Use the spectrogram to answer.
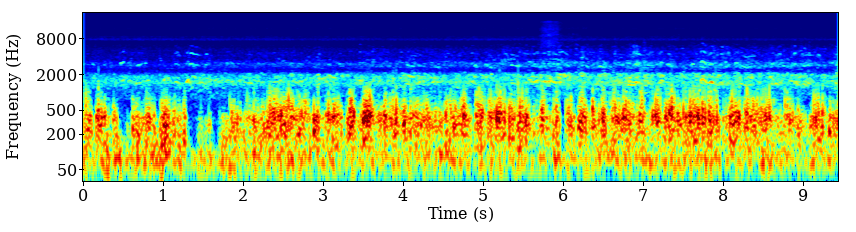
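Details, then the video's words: Large wintering goose flock in Dobrogea, SE Romania, February 2022, smartphone recording; continuous clamour of many honking birds, calls overlapping densely and steadily throughout with no pauses. "Wintering geese in Dobrogea"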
